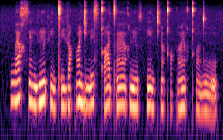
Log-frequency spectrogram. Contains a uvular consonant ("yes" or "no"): yes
